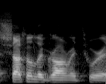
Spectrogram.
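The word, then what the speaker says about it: Château Le Grand Retour: But Chateau Le Grand Retour, Guillaume, you can correct me on the pronunciation, but to me, I read that as Chateau Le Grand Retour, and that's Chateau the Big Comeback. – That's right. Yeah, it's pretty much like a reference to Back to the Future, right?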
